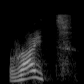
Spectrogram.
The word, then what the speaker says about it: write: the p is silent write the W is silent teacher the r is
